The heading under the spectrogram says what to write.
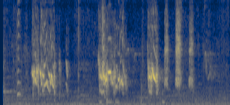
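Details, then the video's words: Budgerigar chatter: three loud bursts of buzzy, scratchy warbling about half a second each, separated by brief pauses, followed by short sharp chirps at the end. "Beautiful Australian Parrots Beautiful Australian Birds Beautiful Singing Birds"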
